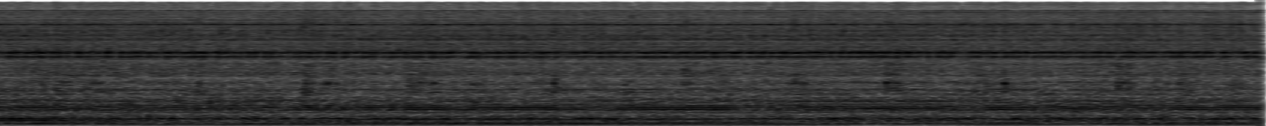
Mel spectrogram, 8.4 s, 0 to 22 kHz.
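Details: Mercury 2.5 hp two-stroke outboard that sits for long periods and wouldn't stay running, now running after carburetor troubleshooting: steady speed with an even note, no stumbling or surging, holding at various RPMs; normal running.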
